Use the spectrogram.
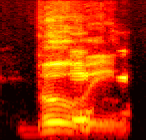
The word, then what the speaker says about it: Bowie: Sports and Bowie TV yes yes absolutely and buoy TV I know for people who are not here buoy my bad my my apologies nobody outside of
